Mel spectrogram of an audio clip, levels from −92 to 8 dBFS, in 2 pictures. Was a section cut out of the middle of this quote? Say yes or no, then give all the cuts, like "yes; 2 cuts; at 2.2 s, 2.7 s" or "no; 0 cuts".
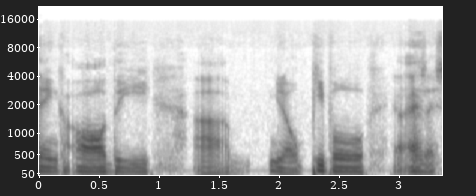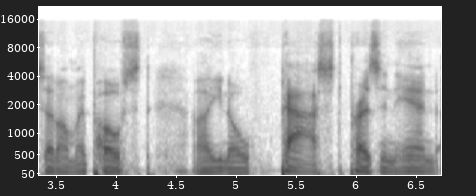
yes; 1 cut; at 1.8 s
